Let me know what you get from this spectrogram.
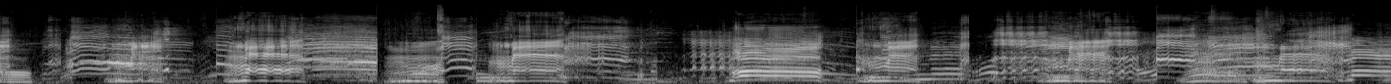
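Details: Several sheep bleating almost continuously, with overlapping calls of varied pitch, some low and steady and others higher and quavering, with barely any silence between them.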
